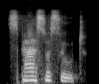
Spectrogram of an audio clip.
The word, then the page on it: spacesuit: Indian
